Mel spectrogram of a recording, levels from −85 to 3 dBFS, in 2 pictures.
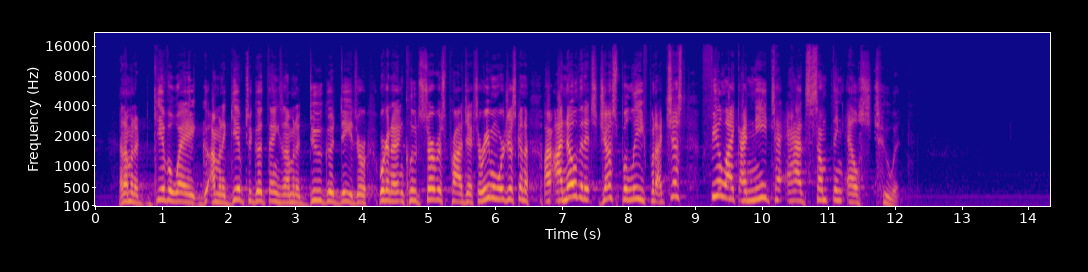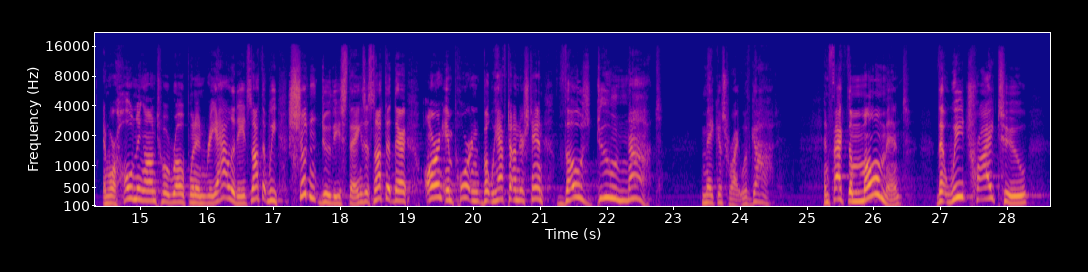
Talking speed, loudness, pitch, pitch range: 195 wpm, -25 LUFS, 205 Hz, 165-240 Hz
